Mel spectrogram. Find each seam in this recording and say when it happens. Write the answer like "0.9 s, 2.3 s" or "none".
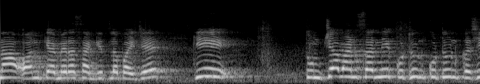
none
